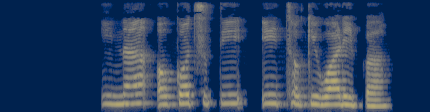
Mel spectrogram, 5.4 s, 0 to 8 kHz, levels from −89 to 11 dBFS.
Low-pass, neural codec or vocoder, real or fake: 7.2 kHz; none; real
